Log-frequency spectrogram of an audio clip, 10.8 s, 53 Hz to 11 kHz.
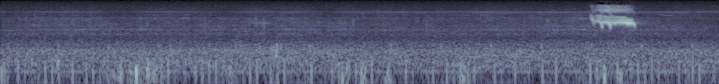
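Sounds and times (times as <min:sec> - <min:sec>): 
low steady background hiss: 0:00.0 - 0:10.7
boat-tailed grackle call: 0:08.8 - 0:09.7.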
